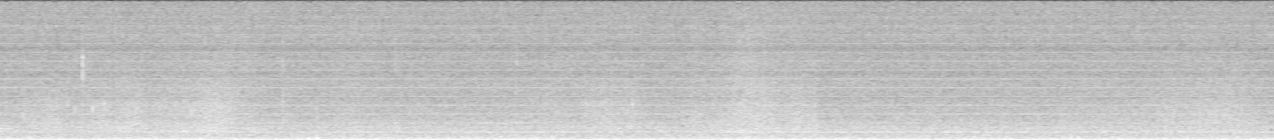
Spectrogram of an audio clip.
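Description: A cat purrs softly up close.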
